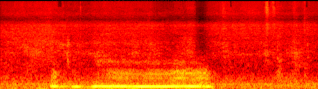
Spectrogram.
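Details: Small kitten growling in hunting play, a surprisingly deep voice for its size: two short low bursts lead into a steady, drawn-out, low-pitched growl of about a second, then quiet indoor background.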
